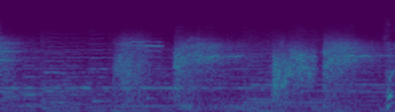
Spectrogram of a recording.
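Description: Cartoon sword-fight sound effects: steel blades clashing, about four quick metallic clangs, some with a brief ring, over background music.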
